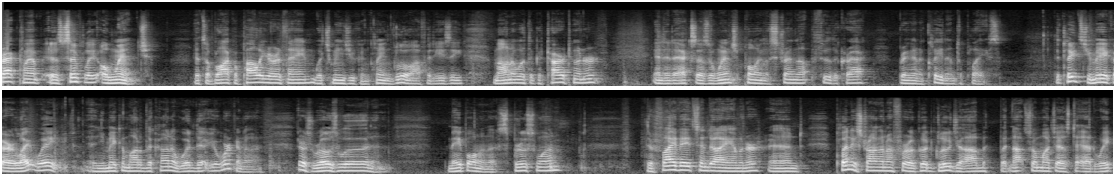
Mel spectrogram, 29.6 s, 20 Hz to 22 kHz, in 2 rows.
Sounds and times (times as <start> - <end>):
Speech: 0.0 - 8.1, 8.7 - 13.4, 14.0 - 20.1, 20.8 - 22.4, 23.4 - 29.6.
